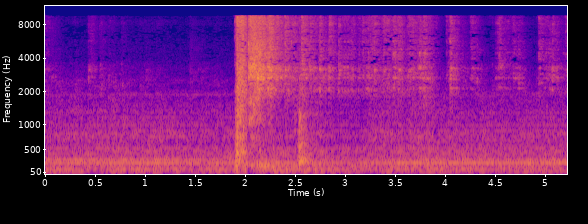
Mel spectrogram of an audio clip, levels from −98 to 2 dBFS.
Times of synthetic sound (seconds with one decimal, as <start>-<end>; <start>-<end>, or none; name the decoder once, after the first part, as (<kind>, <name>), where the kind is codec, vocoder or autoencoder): none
